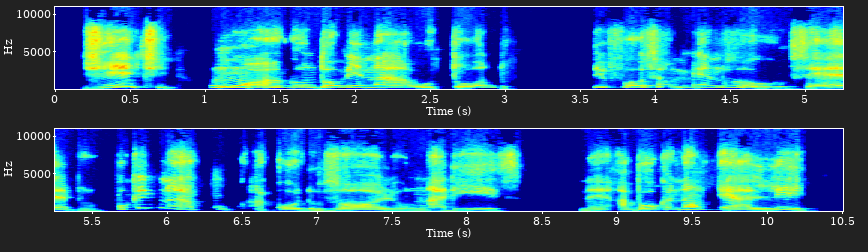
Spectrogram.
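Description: Speaking at a very slow pace, a woman with a medium pitch uses lively intonation and vocal fry. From Brazil, Minas Gerais. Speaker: psychoanalyst and author. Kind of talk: interview.

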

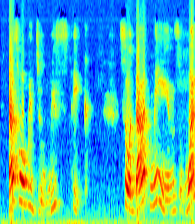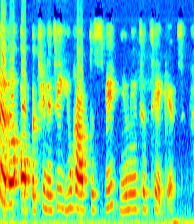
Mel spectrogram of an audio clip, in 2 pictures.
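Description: A woman speaks with a Trinidadian accent at a high pitch and a fairly slow pace. Her loudness swings widely. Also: lively intonation. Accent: Caribbean, Trinidadian. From Trinidad and Tobago. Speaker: business coach and author. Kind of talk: interview, storytelling. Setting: video call, live stream.

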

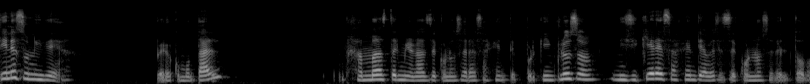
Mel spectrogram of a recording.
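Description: Speaking at a fairly quick pace, a woman with a medium pitch and ordinary pitch variation leaves long, frequent pauses. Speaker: podcaster. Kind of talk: casual solo monologue.

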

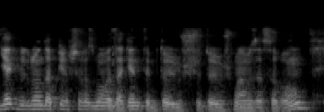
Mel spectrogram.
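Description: Using a plain, everyday voice, a man talks at a moderate speed, his pitch varying in an ordinary way. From Poland, Sosnowiec. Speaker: podcast host. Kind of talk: casual interview.

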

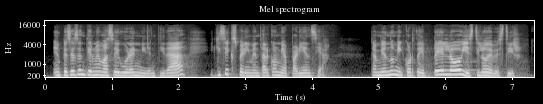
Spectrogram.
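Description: A woman's fairly high voice at a very fast pace, with ordinary pitch variation and big swings in loudness, on a very clean recording with a silent background. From Mexico, Querétaro. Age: 20s. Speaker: podcast host, content creator. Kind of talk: personal monologue podcast.

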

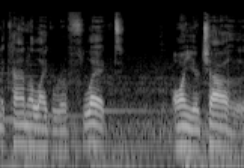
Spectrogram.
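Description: A man at medium pitch is heard over noticeable background noise. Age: 30s. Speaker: podcaster and author. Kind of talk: solo podcast monologue.

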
